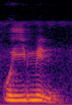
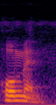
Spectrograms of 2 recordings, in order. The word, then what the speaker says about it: women: The first word, that is women, we should pronounce it as women, not omen.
